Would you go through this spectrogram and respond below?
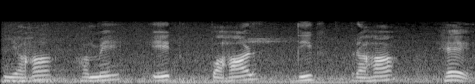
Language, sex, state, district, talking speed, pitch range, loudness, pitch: Hindi, male, Madhya Pradesh, Dhar, 90 wpm, 155-195 Hz, -15 LUFS, 175 Hz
